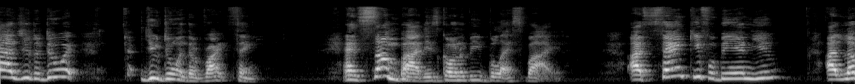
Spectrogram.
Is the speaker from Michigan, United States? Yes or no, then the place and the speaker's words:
no; South Carolina, United States; moved away; also born or lived in Florida; I was born in South Carolina. I spent many years in Florida.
